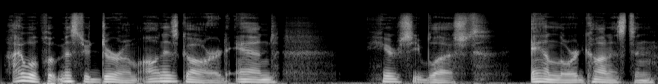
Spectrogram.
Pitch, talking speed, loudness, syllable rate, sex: 110 Hz, 120 wpm, -19 LUFS, 4.2 syllables/s, male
